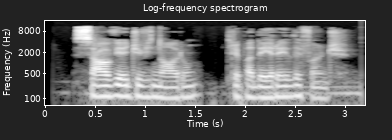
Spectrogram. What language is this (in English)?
Portuguese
